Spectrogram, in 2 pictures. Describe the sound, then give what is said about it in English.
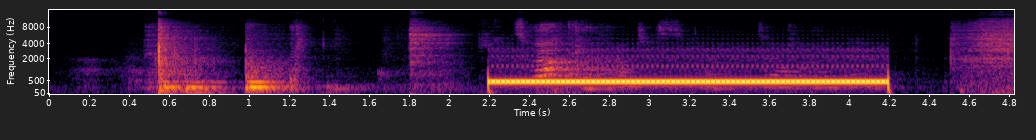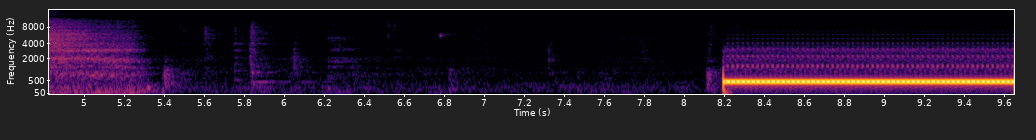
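A phone call rings out as a call is placed to a woman: two long, steady ringback tones about four seconds apart, loud, with clicks and handling noise before the first ring and a short rustle between. “Matter of fact, we about to call her.”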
